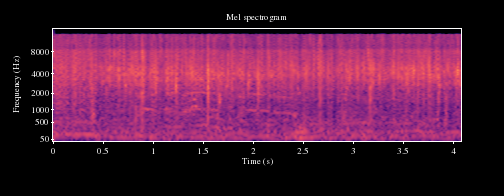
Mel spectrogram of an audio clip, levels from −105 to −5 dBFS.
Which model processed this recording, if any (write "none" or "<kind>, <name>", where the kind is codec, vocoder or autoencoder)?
vocoder, BigVGAN v2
